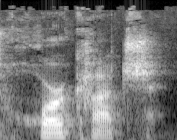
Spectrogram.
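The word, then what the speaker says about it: Hurkacz: As far as we can tell, that is how he says it himself, according to the ATP website anyway. It's a weird kind of inconsistent standard that commentators and faux commentators like ourselves apply, where sometimes we try to say it correctly, sometimes we do some anglicized version, but as far as today goes, Horkacz it is.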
